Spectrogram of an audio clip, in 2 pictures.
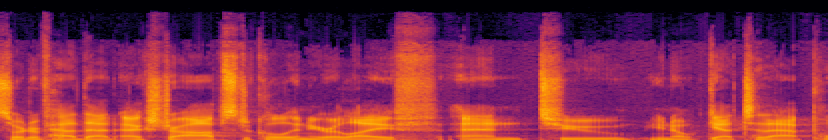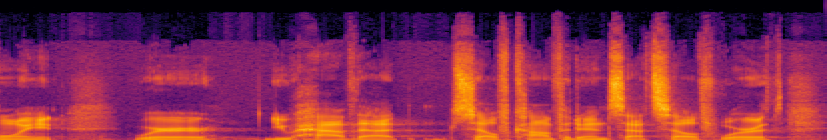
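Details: Adult male speaker; normal fluent speech.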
